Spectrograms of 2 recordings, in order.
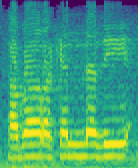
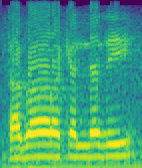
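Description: The two takes are said the same way.

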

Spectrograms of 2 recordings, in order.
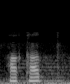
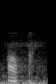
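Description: First: The q is followed by an a vowel. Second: The q is followed by no vowel. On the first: "وفتحة" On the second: "وسكون"

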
